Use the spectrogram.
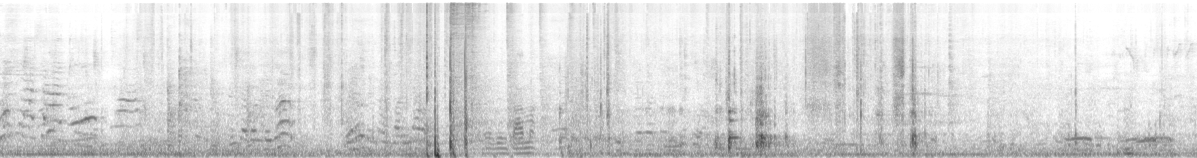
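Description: Pigeons coo softly in short repeated calls, with flapping and rustling, while people talk nearby; one bird has been bitten by a cat.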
